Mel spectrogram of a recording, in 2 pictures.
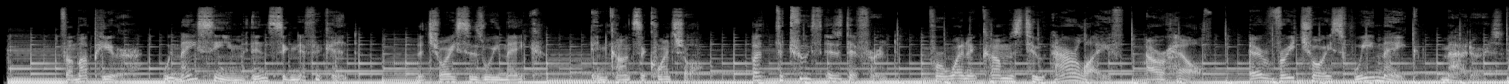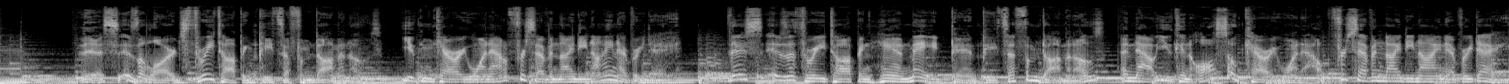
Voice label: US English Commercial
